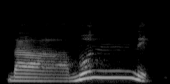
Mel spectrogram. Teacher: 자, 여기서 봤을 때 없었던 앞에 니은, 뒤에 니은 들어가는 거 확인할 수 있죠? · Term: 니은 니은 첨가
